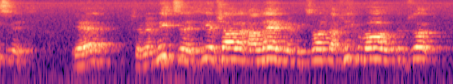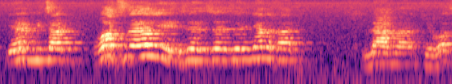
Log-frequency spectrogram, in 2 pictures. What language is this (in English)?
Hebrew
